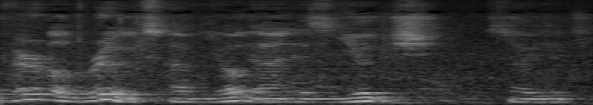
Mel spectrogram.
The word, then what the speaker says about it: yuj: So the verbal root of yoga is yuj. So you spell it in Latin transliteration, upsilon u yot, you would say, yot. So that's yuj.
